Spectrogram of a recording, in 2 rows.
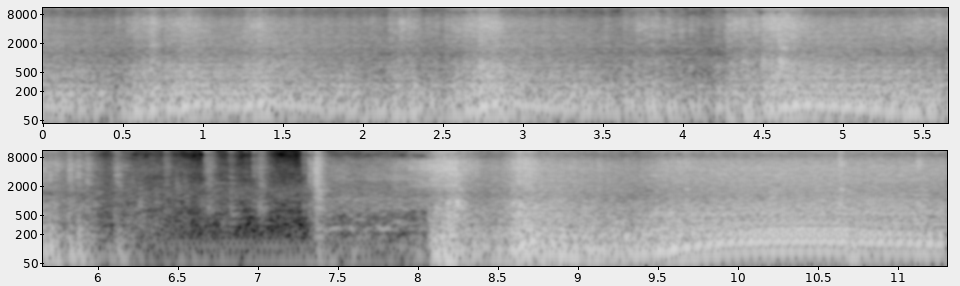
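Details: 1979 Jeep J20 AMC V8 with dual exhaust, low compression, running off a small fuel can: lumpy, uneven running with loping pulses, stalls and restarts, a compression misfire in the middle cylinders.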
